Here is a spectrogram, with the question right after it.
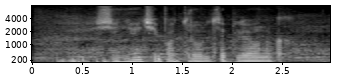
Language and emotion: Russian, sad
